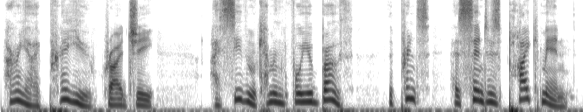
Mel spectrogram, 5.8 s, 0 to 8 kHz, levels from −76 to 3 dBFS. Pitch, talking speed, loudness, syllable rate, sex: 165 Hz, 195 wpm, -19 LUFS, 5.6 syllables/s, male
